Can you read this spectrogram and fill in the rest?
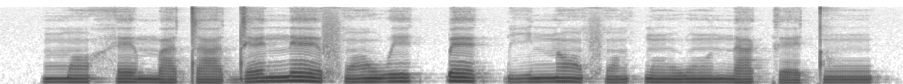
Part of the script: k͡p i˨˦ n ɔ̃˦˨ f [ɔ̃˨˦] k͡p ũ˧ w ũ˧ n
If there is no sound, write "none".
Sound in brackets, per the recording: ɔ̃˨˦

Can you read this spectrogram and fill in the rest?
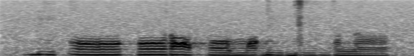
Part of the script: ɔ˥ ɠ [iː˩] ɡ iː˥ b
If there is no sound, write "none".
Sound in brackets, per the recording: iː˧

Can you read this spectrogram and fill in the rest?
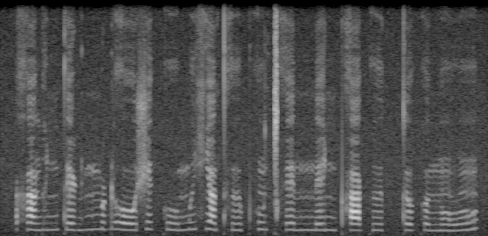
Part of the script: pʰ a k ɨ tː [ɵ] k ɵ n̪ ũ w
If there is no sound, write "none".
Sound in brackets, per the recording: ɵ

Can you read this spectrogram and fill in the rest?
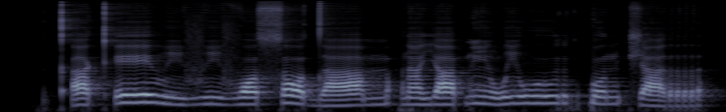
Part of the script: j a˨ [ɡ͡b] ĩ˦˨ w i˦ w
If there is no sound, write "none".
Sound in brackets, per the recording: ɓ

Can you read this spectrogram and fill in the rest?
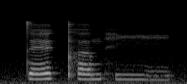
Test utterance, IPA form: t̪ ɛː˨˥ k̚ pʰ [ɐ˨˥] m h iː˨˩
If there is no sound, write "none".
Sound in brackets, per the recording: ɐ˨˧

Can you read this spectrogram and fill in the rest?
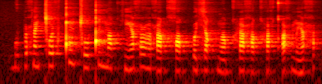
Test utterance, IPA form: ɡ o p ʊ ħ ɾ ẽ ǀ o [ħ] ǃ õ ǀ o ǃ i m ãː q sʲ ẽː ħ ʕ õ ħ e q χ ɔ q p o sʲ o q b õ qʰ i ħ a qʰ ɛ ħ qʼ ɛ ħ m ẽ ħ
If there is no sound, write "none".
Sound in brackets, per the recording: ħ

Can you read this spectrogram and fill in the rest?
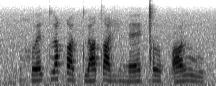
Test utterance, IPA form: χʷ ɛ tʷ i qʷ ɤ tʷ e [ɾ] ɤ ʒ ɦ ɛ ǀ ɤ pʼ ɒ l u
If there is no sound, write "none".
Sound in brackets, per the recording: tˤ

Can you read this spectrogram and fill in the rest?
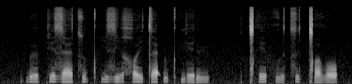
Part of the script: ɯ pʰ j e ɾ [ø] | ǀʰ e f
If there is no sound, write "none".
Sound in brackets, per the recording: y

